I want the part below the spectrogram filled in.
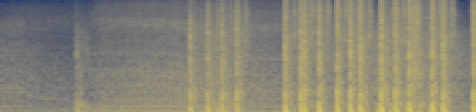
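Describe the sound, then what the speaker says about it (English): Gunfire in the military shooter game Squad: scattered shots at first, then a rapid string of sharp cracks in quick rhythm, moderately loud over a low rumbling background. "They're shooting at a friendly right now."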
